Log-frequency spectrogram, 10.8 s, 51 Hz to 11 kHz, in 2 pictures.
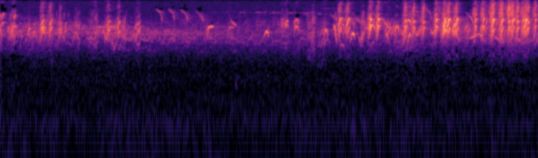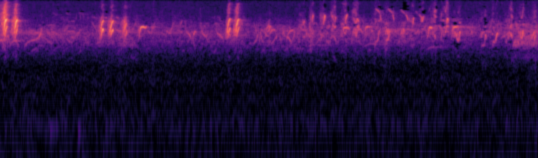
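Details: A Barn swallow twitters at Oostvaardersplassen, Netherlands, in September 2016, recorded from a bird hide. Fast, high chirps run together, with short buzzy bursts breaking in every couple of seconds.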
